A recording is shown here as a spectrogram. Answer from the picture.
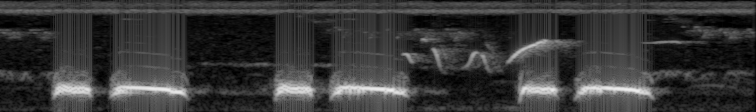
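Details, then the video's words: Spotted dove giving two paired coo phrases, a brief hoarse note then a longer falling coo, separated by a pause filled with soft chirps and a rising whistle from another bird. "เสียงนกเขาใหญ่/suara burung tekukur"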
